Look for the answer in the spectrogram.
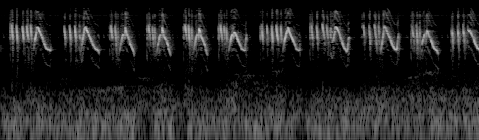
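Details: Hill prinia singing vigorously, recorded as tutor material for songbirds: bright, high phrases repeated almost twice per second, each a rapid stuttering chatter ending in a sharp, downward-swept whistle, eleven phrases in all, over a steady high whine and faint low rumble.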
